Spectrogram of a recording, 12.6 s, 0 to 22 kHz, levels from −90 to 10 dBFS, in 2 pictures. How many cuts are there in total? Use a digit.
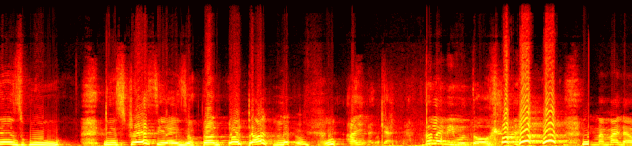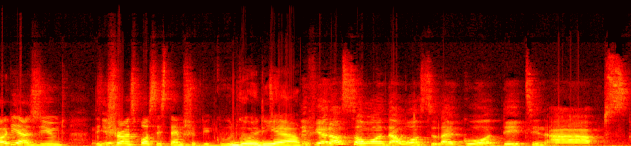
2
